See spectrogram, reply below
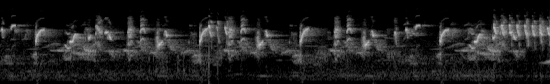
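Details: White-rumped shama singing a varied, fast song: high chattering notes and sharp chirps mixed with lower whistled phrases, delivered in short bursts about twice a second, with a clean quiet background.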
